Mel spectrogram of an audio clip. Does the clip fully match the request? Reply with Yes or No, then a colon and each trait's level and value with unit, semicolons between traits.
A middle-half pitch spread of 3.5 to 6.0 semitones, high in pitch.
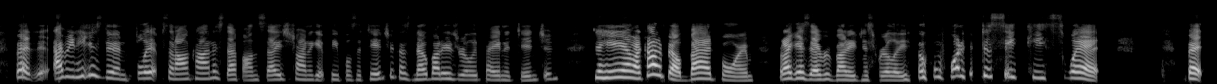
Yes: wide, 5.5 semitones; high, 245 Hz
